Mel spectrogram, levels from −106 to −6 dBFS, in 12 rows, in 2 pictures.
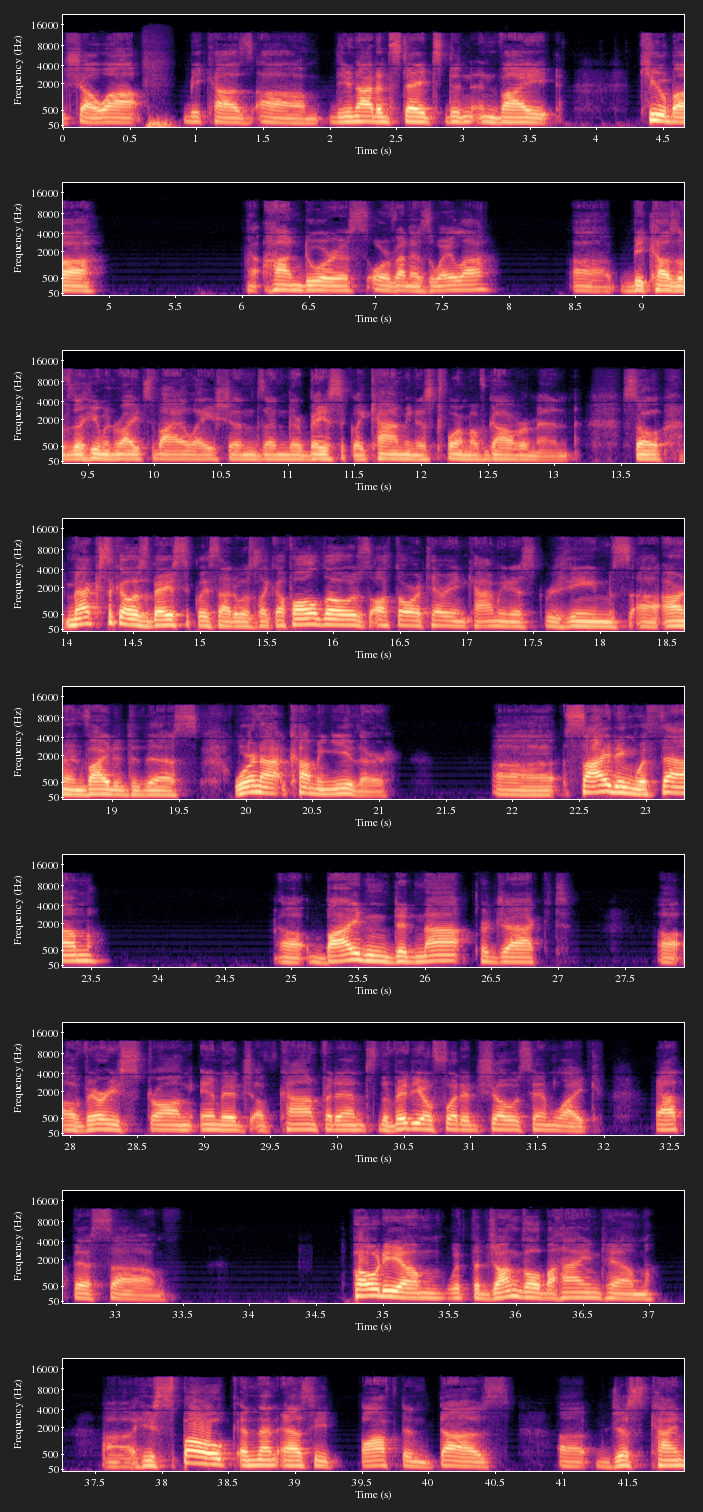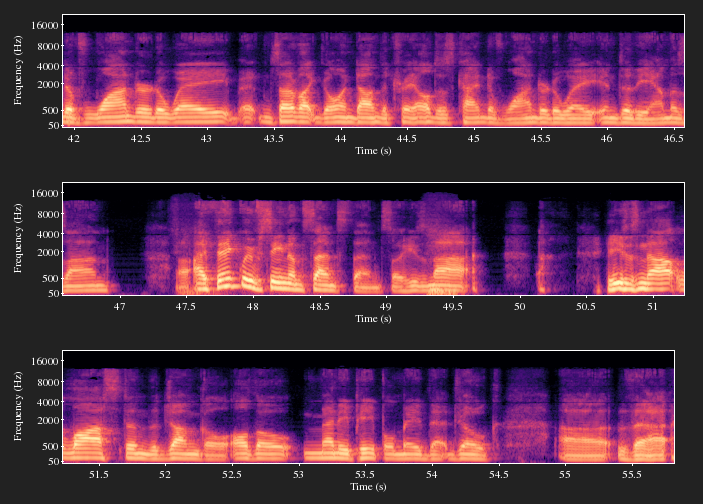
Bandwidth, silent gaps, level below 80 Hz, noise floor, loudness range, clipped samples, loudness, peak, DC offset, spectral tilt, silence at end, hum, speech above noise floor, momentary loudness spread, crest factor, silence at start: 12.5 kHz; none; -50 dBFS; -80 dBFS; 5 LU; under 0.1%; -17 LUFS; 0 dBFS; under 0.1%; -8 dB/octave; 0 s; none; 63 dB; 12 LU; 16 dB; 0 s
